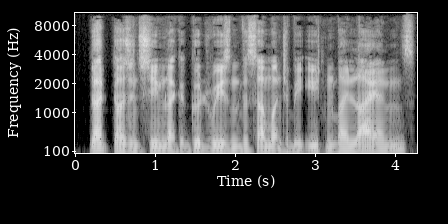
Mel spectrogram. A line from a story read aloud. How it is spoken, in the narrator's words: Violet said carefully, in her disguised voice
